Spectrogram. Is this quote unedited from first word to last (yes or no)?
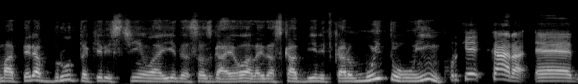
no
